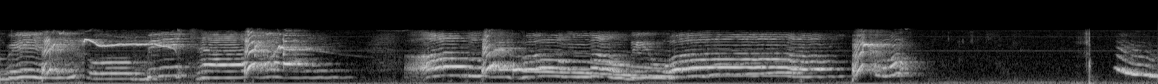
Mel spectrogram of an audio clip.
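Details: Pet dog singing a Christmas wish, with long wavering howled tones rising and falling over several seconds in a harmonic-rich voice, pauses between phrases, and a brief sharp sound near the end.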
